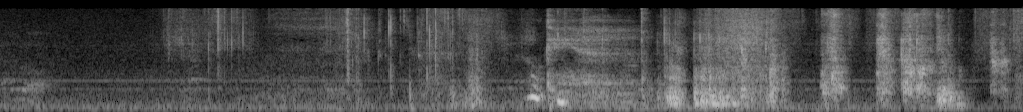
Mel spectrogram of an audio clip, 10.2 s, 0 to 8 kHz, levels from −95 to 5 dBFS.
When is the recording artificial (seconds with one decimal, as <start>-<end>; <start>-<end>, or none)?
1.4-2.4; 5.1-6.1; 7.3-10.2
